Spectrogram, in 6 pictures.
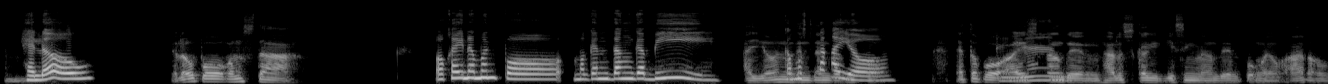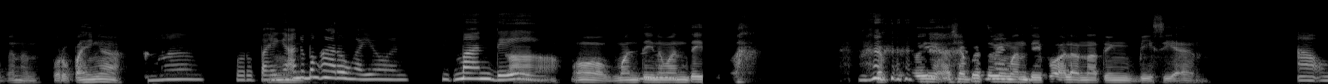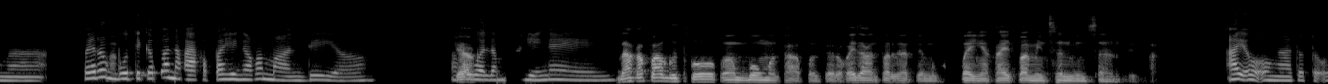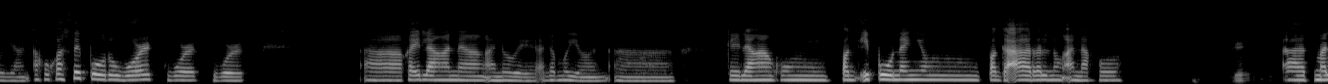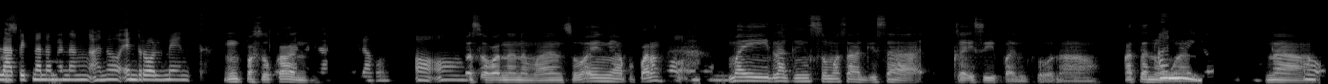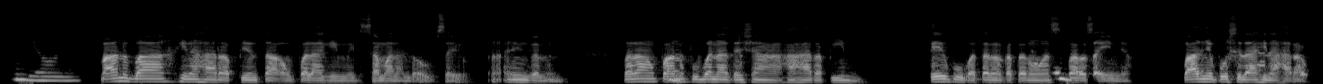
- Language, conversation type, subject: Filipino, unstructured, Paano mo hinaharap ang taong palaging may sama ng loob sa iyo?
- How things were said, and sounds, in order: laughing while speaking: "di ba?"; chuckle; other background noise; other noise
